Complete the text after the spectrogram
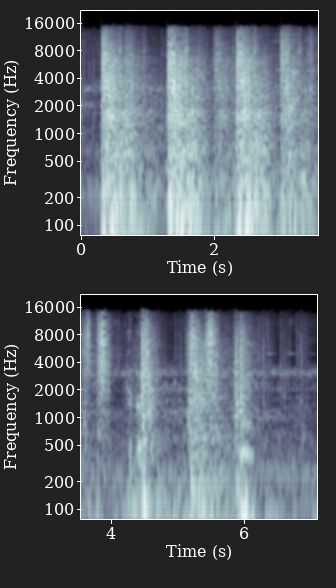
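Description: Heavy weapon blows and slashes strike in loud bursts.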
